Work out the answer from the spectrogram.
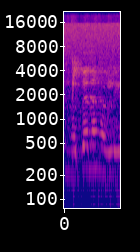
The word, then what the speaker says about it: Muddenahalli: For example, Muddenahalli is pronounced as Muddanahalli or something. That's okay. Kannada words, conventionally, whatever, Muddenahalli, some people will, that's not a problem.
